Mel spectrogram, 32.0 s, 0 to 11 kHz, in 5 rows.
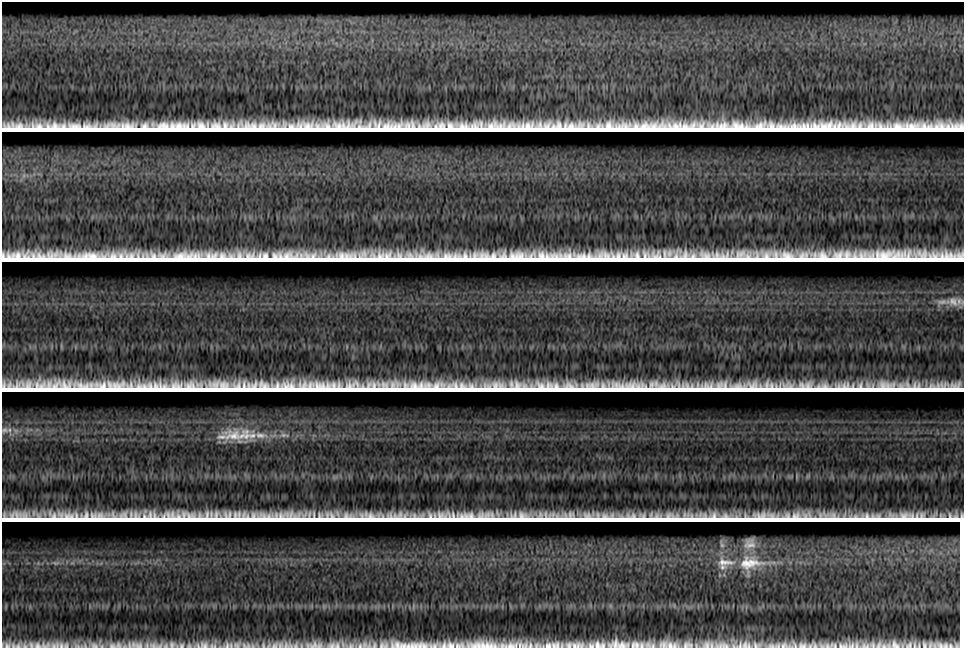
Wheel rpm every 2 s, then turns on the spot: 0, 0, 0, 0, 0, 0, 0, 0, 0, 0, 0, 0, 0, 0, 0, 0.
none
